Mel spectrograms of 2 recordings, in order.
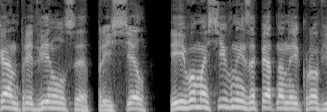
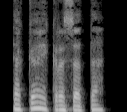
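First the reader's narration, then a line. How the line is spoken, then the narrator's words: Whisper. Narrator (Russian): прошептала она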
